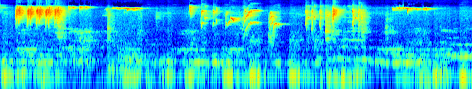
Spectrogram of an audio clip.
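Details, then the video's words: Sunbird in full song: a fast opening trill of very high notes, then varied downslurred whistles and chattering chips, with a soft low hum underneath. "Burung kolibri gacor"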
